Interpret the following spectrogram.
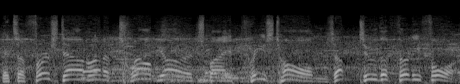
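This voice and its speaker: A man's voice: sits high, unhurried. A man doing live play-by-play football commentary as a broadcast announcer. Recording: loud stadium noise behind broadcast. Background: crowd and stadium noise.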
